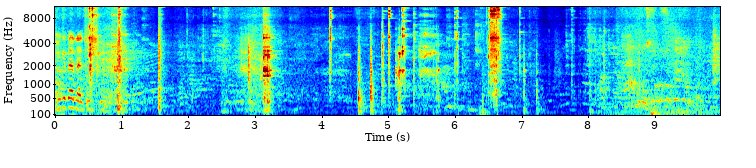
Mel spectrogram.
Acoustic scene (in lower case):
restaurant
